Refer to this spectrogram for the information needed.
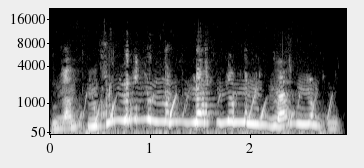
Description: otis_start_vo_02.ogg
